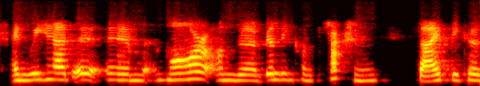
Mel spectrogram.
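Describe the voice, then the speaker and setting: A woman speaks fairly slowly in a fairly high pitch. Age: 60s. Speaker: architect. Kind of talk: interview. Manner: halting.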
